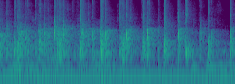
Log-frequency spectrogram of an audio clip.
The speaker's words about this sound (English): Keep yourselves a round of applause. You're all beautiful. Thank you.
